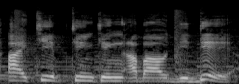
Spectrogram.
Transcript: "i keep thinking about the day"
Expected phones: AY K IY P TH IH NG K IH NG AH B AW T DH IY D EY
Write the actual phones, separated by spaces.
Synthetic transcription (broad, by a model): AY K IY P T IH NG K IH NG AH B AW T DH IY D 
